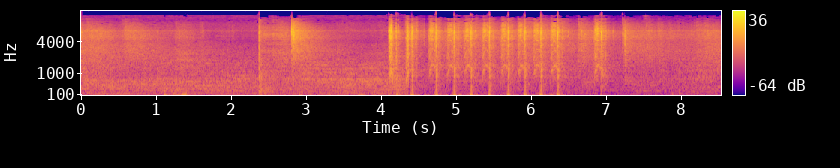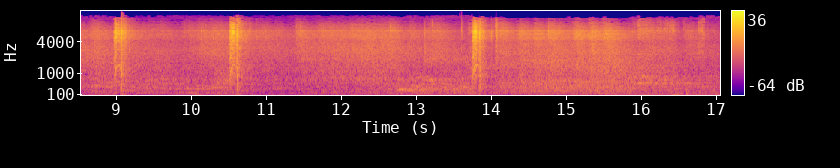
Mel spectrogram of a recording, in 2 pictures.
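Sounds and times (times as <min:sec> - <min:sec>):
airsoft gunfire cracks: 0:04.1 - 0:07.3.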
